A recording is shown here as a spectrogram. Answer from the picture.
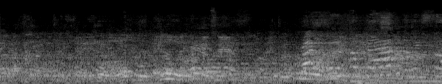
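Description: Indistinct chatter: several voices talking at once, none clear enough to make out words, with one voice coming up louder about three seconds in.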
